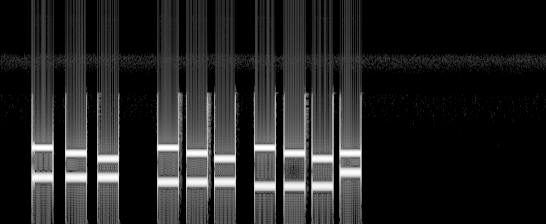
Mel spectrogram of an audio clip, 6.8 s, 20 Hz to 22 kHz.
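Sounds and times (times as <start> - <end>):
touch-tone phone keypad beeps dialing a number: 0.4 - 4.5.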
